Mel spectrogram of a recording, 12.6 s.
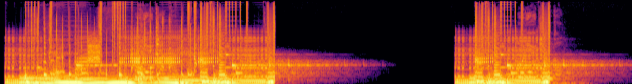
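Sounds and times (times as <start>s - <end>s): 
glitch digital logo sound: 0.5s - 5.5s, 9.5s - 11.0s.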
